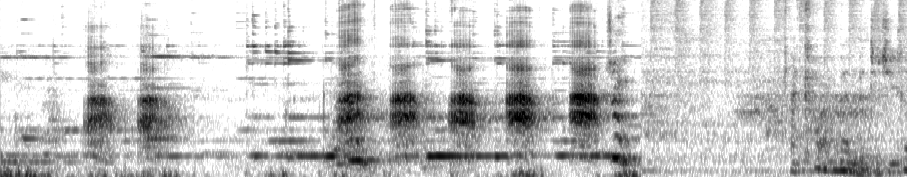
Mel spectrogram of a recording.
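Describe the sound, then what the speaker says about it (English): A crow near Everest Base Camp caws repeatedly, a run of loud, harsh calls in two bursts, then quieter background noise with faint voices. "This crow is the most talkative bird I've ever seen."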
